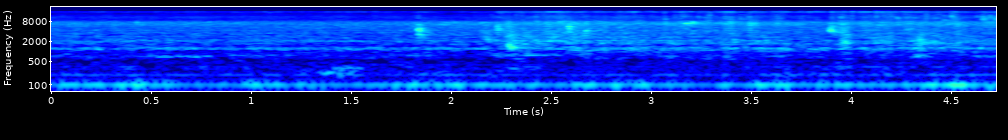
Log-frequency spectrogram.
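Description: Besan-coated potato fries sizzling in hot oil in an aluminium pot: a steady hiss with a few sharp crackles, as another coated potato stick is dropped into the oil near the end.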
